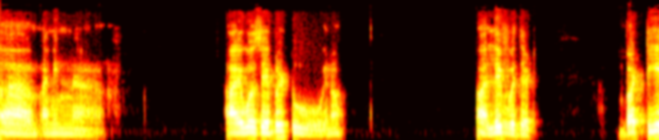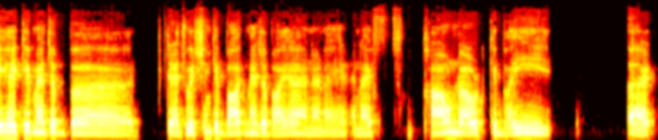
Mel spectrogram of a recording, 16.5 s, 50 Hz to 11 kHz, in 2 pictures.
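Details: Adult who has stammered since age 6, with many speech therapies that did not help; stuttering.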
